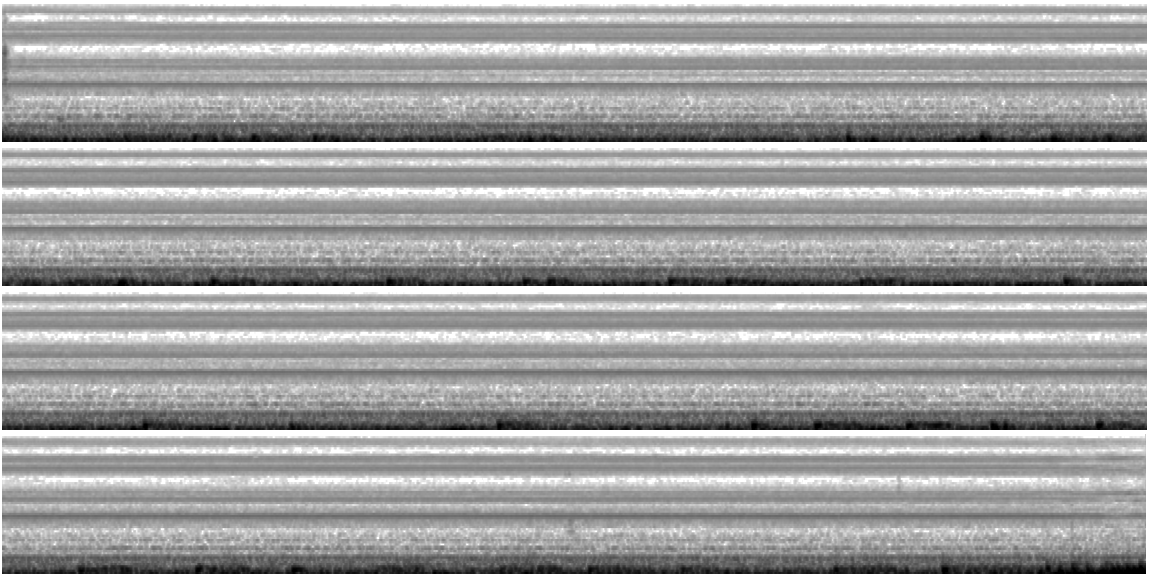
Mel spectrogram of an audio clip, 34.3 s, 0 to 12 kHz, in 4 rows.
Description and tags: tubelight hum
Hum Generated by an old Tubelight ...Recorded through a PG 58 mic
background, background-noise, general-noise, hum, humming, room-noise, room-tone, tubelight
